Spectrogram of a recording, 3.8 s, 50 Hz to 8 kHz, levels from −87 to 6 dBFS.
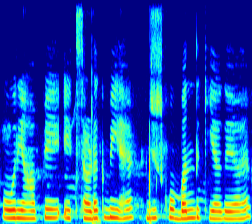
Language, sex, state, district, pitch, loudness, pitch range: Hindi, female, Rajasthan, Bikaner, 285 Hz, -16 LUFS, 270-300 Hz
